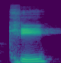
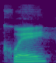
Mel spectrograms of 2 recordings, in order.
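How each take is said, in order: First: It is said as 'key', the English way. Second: It is said as 'kway', not the English way.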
